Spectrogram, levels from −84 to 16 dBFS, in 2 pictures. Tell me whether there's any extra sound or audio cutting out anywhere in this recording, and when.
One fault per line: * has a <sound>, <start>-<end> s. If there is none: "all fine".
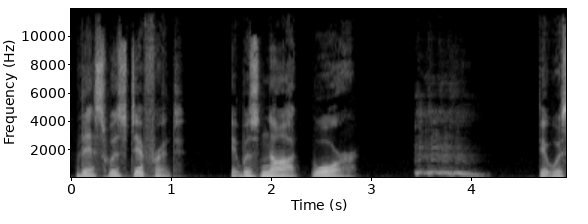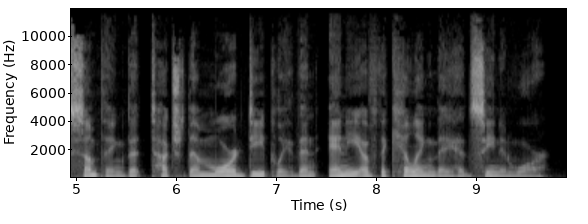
* has a throat clearing, 3.4-4.2 s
